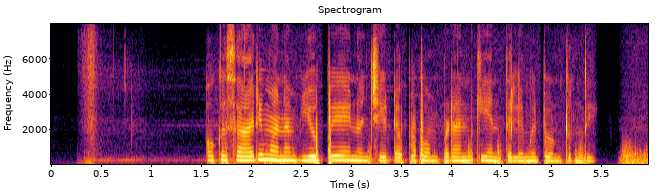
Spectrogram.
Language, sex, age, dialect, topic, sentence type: Telugu, female, 18-24, Utterandhra, banking, question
